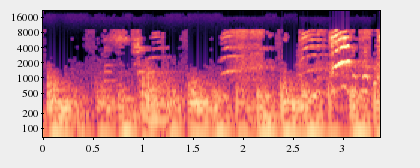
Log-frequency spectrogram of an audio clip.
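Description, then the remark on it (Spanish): A cat yowls in distress, a loud, drawn-out wailing cry that rises and falls in pitch without pause for several seconds, alone with no talking. “Pero eso es un gato atropellado, ¿no?”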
